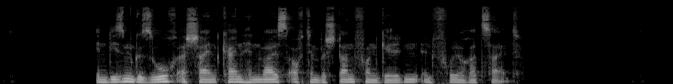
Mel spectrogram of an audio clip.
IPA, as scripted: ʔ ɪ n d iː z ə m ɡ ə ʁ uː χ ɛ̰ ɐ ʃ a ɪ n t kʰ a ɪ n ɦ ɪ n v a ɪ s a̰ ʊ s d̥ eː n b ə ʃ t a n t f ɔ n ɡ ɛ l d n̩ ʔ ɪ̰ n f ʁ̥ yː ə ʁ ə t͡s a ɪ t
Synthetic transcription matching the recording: ʔ ɪ n d iː z ə m ɡ ə z uː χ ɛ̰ ɐ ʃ a ɪ n t kʰ a ɪ n ɦ ɪ n v a ɪ s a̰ ʊ f d̥ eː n b ə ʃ t a n t f ɔ n ɡ ɛ l d n̩ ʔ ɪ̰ n f ʁ̥ yː ə ʁ ɐ t͡s a ɪ t

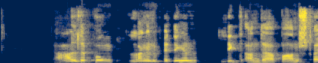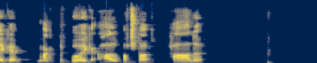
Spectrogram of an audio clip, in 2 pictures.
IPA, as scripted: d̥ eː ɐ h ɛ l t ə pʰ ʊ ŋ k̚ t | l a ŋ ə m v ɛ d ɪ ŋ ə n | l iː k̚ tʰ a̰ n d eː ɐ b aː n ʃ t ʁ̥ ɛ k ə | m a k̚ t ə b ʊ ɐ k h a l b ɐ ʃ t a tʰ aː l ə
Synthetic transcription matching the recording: d̥ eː ɐ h a l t ə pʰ ʊ ŋ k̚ t | l a ŋ ə n v ɛ d ɪ ŋ ə n | l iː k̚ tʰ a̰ n d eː ɐ b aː n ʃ t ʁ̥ ɛ k ə | m a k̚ t ə b ʊ ɐ k h a l b ɐ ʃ t a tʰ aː l ə

